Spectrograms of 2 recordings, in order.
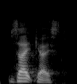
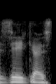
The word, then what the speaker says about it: Zeitgeist: just out there and part of the uh Zeitgeist one of my favorite words which I now know how to pronounce correctly I think I used to say Z guys too dude yeah I've just I've just in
